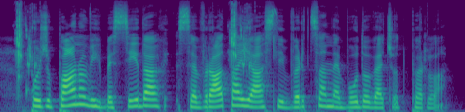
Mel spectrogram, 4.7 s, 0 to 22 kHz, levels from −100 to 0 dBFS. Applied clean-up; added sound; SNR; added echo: neural mask model Resemble Enhance denoiser.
